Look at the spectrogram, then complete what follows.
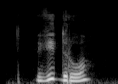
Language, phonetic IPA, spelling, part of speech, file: Russian, [vʲɪˈdro], ведро, noun, Ru-ведро.ogg
- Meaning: 1. bucket, pail 2. vedro; an ancient Russian measure of liquids equal to 12.3 liters (¹⁄₄₀ бочки) 3. rustbucket, bucket of bolts (a run-down automobile or machine)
